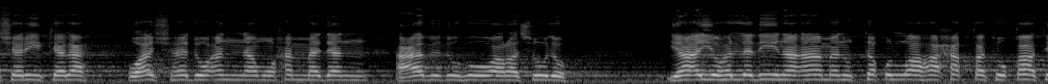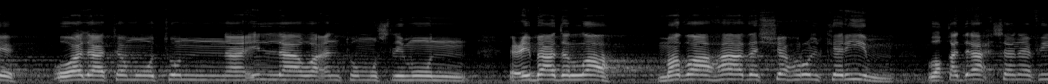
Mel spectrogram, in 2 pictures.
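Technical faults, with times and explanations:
No technical faults can be heard anywhere in this recording.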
